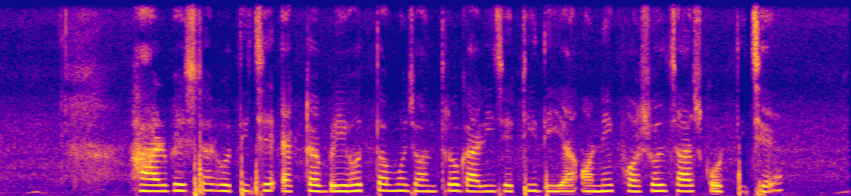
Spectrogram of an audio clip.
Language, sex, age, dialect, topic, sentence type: Bengali, female, 18-24, Western, agriculture, statement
